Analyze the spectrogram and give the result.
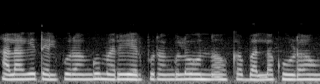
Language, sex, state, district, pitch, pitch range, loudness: Telugu, female, Telangana, Komaram Bheem, 230 Hz, 230-235 Hz, -12 LUFS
